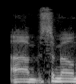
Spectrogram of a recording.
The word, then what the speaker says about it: Simon: It's Simone, and it's spelled like Simon. I have to always say that because I always get some people who say, hey, I can't find you, and I'm like, drop the E.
